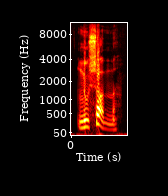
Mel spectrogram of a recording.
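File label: "etre nous", French; frans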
